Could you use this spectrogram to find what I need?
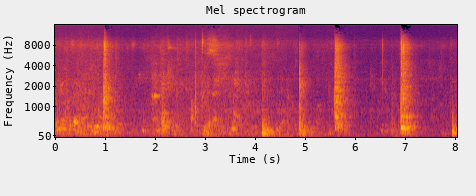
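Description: Footsteps thump on a wooden stage.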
